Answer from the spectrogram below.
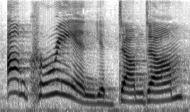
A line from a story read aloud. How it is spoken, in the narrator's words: Janet was pleased with the opportunity to make him work for once, shouting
